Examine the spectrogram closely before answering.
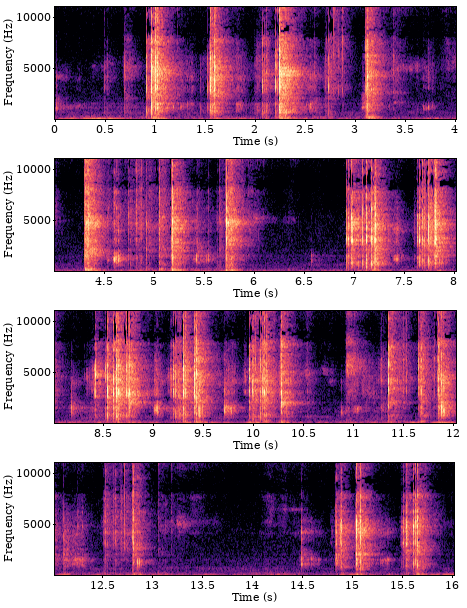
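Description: Carving knife slicing shavings off the end of a bark-covered wood branch: short, crisp cuts about two a second, in runs broken by brief pauses.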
